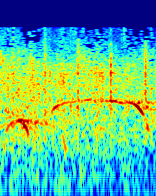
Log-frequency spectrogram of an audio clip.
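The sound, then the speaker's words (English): Audience applause, a steady dense patter of many hands clapping at a fairly even level, with a faint murmur of voices mixed in. “I never complimented myself and got applause before.”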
